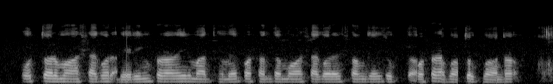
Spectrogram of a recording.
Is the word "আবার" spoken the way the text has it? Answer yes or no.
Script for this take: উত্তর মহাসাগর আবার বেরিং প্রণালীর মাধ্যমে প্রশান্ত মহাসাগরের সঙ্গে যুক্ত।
no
